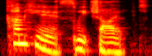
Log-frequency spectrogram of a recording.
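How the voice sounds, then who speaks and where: A woman playing an imperious, pompous aristocratic matron in an amateur radio play, speaking in a formal, deliberate way. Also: fairly low pitch, husky, heavily acted. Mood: measured condescension. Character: haughty, imperious aristocratic matron Lady Bracknell, coolly disapproving.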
